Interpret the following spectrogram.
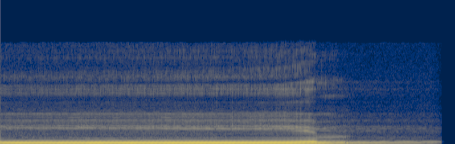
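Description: A male Qur'an reciter holds one long, steady melodic note on the closing word of a verse, then lets it trail off near the end.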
